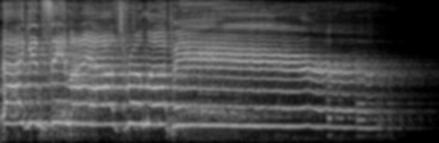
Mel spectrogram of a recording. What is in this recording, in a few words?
Troll VO Fall Quip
